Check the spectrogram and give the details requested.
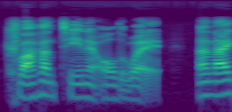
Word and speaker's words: Quarantäne: Another dispute that has come to the forefront is the correct pronunciation of the German word for quarantine. Is it Quarantäne or Quarantäne?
